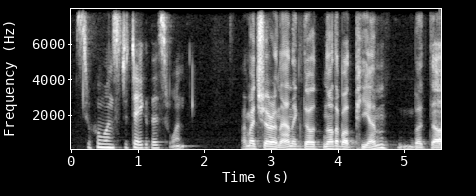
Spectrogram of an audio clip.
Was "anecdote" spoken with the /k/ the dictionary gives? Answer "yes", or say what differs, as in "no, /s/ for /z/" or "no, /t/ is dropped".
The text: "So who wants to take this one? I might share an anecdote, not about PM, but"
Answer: yes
